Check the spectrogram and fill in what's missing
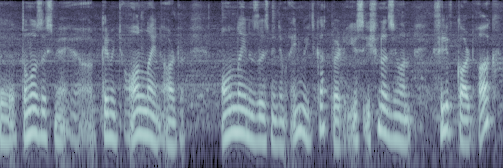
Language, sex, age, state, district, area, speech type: Kashmiri, male, 30-45, Jammu and Kashmir, Baramulla, rural, spontaneous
